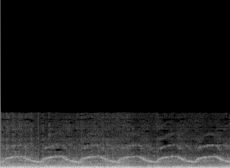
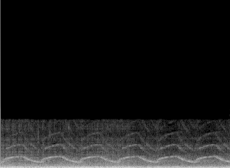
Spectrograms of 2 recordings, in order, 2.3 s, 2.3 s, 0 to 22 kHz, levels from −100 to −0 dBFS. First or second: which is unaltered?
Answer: second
